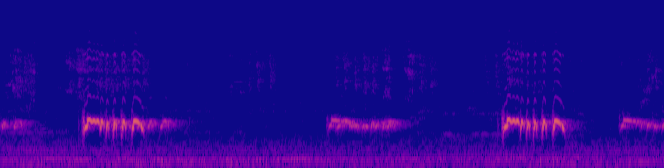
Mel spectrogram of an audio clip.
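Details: Zebra dove, a local bird, challenging a rival and joining in the calling. Loud, rapidly pulsed coo bursts alternate with quieter, smooth, sustained low trills in a repeating cycle.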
